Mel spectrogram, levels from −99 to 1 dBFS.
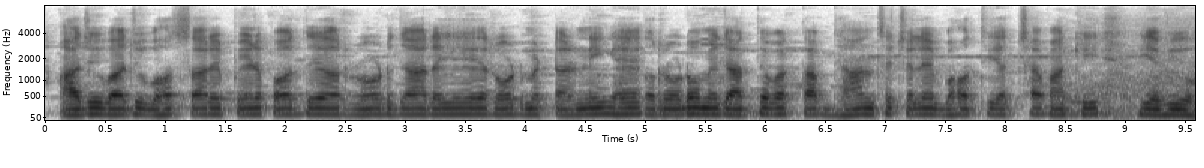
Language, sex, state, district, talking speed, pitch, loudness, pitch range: Hindi, female, Rajasthan, Nagaur, 190 wpm, 110 Hz, -19 LUFS, 105-110 Hz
